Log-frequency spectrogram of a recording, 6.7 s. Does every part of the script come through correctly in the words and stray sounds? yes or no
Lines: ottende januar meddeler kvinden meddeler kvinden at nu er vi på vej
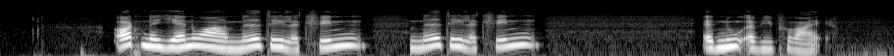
yes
